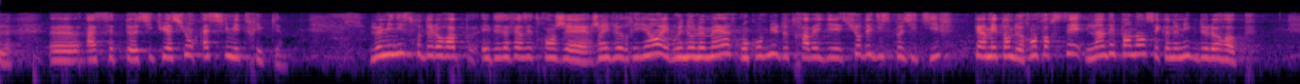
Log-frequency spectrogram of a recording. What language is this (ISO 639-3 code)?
fra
